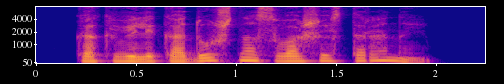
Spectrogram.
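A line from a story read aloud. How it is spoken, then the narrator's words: Cold reply. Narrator (Russian): холодно отозвался инспектор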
